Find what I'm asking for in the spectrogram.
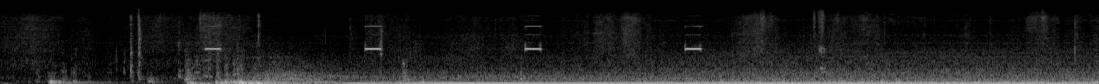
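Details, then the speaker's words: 2010 Nissan Maxima at idle after P0171/P0174 system-lean repair, with trouble codes cleared: steady, even idle with a smooth low rumble, no stumble or hiss, plus a few chime beeps; running smoother as expected. "definitely running smoother as expected"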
